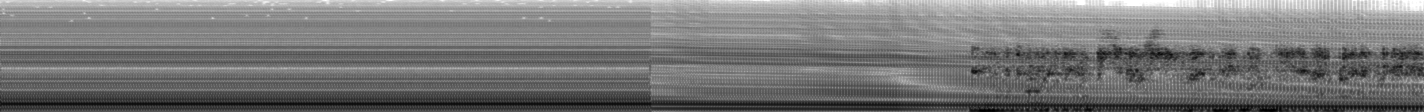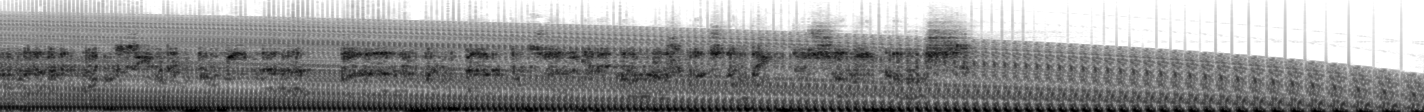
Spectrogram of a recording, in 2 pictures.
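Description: Electronic synthesizer effect: a held chord that, about three seconds in, starts sinking in pitch and keeps falling, ever faster, like a power-down or tape-stop. A crackling noise rides over the falling sound through the middle, and it all drains away at the end.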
